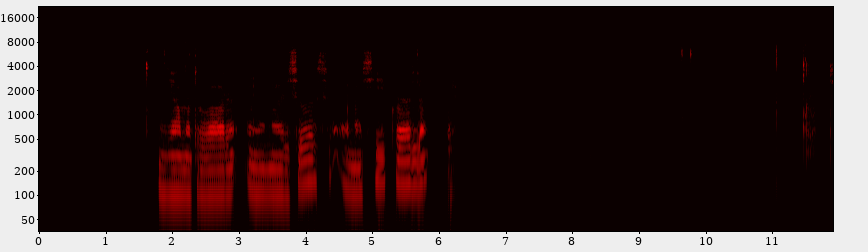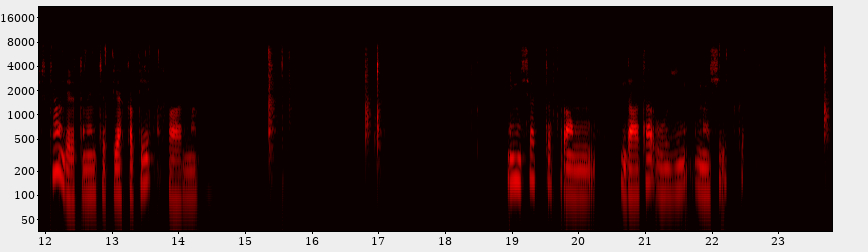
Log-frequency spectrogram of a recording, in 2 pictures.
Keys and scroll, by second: 7.9-9.6 typing, 10.8-14.0 typing, 15.3 Return.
